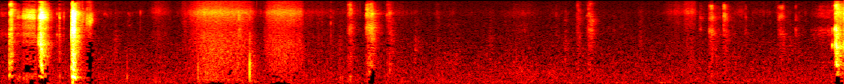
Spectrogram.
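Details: Small, sharp, high-pitched hacking coughs from a ferret in short clusters, with soft breathy hisses between them.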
